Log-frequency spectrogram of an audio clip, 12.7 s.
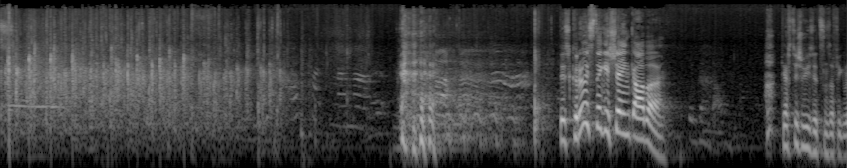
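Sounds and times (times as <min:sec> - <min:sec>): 
audience applause: 0:00.0 - 0:04.8
laughter: 0:06.0 - 0:08.0
speech: 0:06.1 - 0:06.8, 0:08.4 - 0:10.0, 0:11.7 - 0:12.6.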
